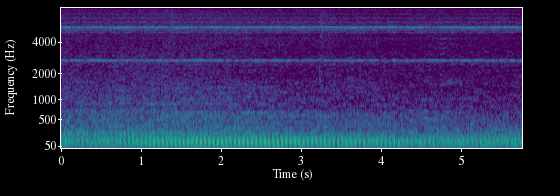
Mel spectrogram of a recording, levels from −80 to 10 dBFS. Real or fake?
real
